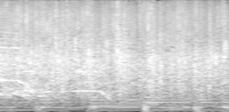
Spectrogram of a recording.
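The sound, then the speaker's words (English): Studio audience applause for a guest at a quiz show: a full, sustained wash of clapping from many hands, staying loud and steady throughout. “Huge round of applause for our VIP, Andrew W.K.”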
